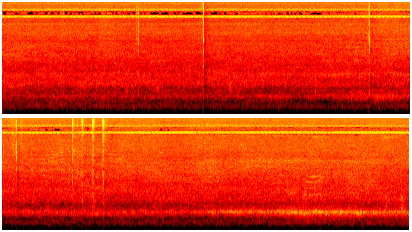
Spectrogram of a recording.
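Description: Steady outdoor hiss with a constant thin high-pitched insect whine and a few light clicks; from about twelve seconds in, a motor vehicle engine running in the distance grows louder.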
